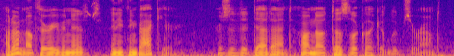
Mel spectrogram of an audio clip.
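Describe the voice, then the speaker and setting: A man's voice: fairly low pitch, rapid-fire, darkish tone, a little hiss or hum. A young man giving offhand, slangy commentary as he plays a video game, talking to himself. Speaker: gamer, let's play host.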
